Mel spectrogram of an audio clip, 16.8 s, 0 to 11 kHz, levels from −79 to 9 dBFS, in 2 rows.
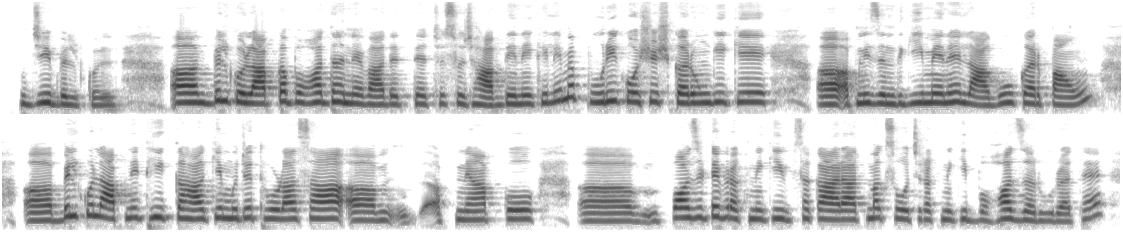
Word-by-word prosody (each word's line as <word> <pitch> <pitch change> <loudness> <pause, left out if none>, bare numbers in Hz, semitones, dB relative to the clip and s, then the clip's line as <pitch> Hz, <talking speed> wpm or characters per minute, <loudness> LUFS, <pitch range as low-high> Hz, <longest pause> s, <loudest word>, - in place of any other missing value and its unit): जी, 225 +4 0
बिल्कुल। 185 -3 -4 0.4
अ, 245 0 +8
बिल्कुल 260 -4 +3
आपका 225 +4 +6
बहुत 250 0 +1
धन्यवाद 215 -6 +1
इतने 205 +1 -4
अच्छे 215 +1 -9
सुझाव 200 -4 +1
देने 215 +1 0
के 235 - -4
लिए 270 +5 -2
मैं 370 +3 +2
पूरी 255 +2 +1
कोशिश 260 -1 -1
करूँगी 240 +1 +1
कि 255 0 0
अ, 250 -5 -8
अपनी 205 +3 +4
ज़िंदगी 220 0 -1
में 240 0 +2
इन्हें 245 +2 +2
लागू 210 +1 +1
कर 220 -1 +2
पाऊँ। 195 +4 0 0.4
अ, 200 +1 +2
बिल्कुल 305 +2 +1
आपने 255 +1 +3
ठीक 275 0 -2
कहा 240 -3 +4
कि - - -1
मुझे 250 +1 -2
थोड़ा-सा 240 +1 +2
अ, 205 -3 +1 0.5
अपने 220 -1 -6
आप 220 0 -3
को 235 0 0
अ, 230 - -13 0.3
पॉजिटिव 190 - -1
रखने 235 -1 -4
की, 240 0 -5
सकारात्मक 235 +1 +2
सोच 235 -3 -5
रखने 220 0 -7
की 230 +3 -8 0.2
बहुत 240 +5 +1
ज़रूरत 190 -2 -6
है, 290 +7 -5
235 Hz, 175 wpm, -21 LUFS, 205-250 Hz, 0.5 s, अ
